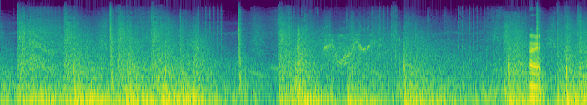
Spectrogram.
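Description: Gunfire and artillery in the military strategy game Regiments with Belgian forces, dense, rapid and continuous shots mixed with heavier booms, loud and close throughout, with brief talk over it.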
